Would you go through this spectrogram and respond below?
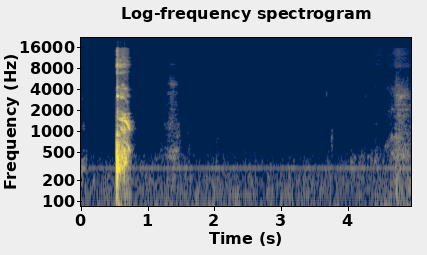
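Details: Adult woman: a single sharp, short cough followed by a faint breath sound in a quiet room.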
